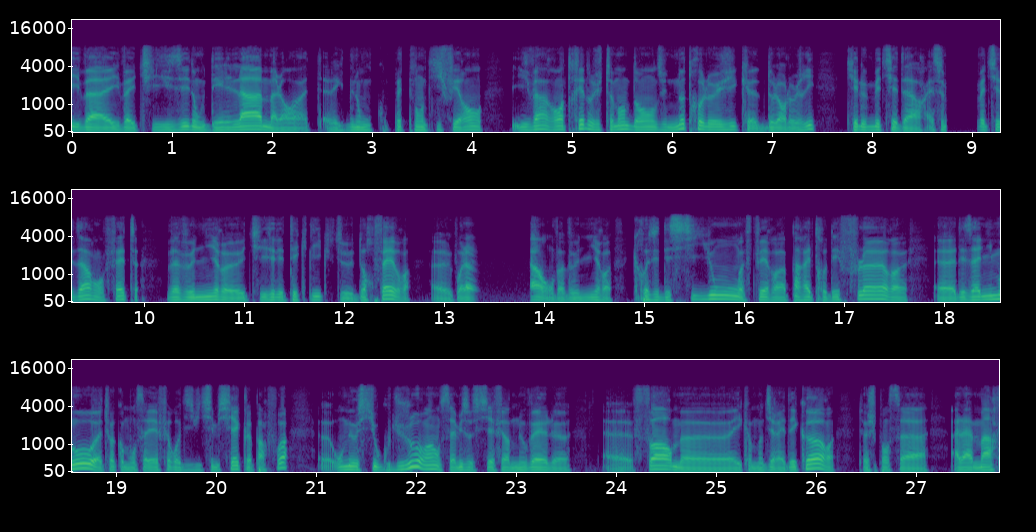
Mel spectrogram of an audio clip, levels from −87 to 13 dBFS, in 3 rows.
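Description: At 8.73 s the speech stalls in a call audio freeze lasting until 9.07 s. The last sound is stretched into a fading buzz for about 320 ms, the final 160 ms of it silent, and the speech then resumes where it left off. Nothing is lost, but the audio is pushed 320 ms later. At 13.23 s a longer 630 ms freeze runs to 13.88 s, held as a decaying buzz throughout. Both are likely packets delayed until the jitter buffer emptied. On a spectrogram each appears as a smeared band of steady harmonics fading out, with a clear vertical gap in the first.

A jitter buffer speed-up follows from 15.95 s to 20.65 s. The receiver trims repeated pitch-period slices to drain its backlog, so the speech plays about 8% fast at unchanged pitch, shedding roughly 0.4 s in total. Two sharper bursts at 116% speed run from 21.21 s to 22.55 s (about 0.2 s removed) and from 24.39 s to 25.26 s (about 0.15 s removed), and sound hurried. 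In the waveform the syllables are compressed in time while harmonic spacing stays put, and the spectrum stops near 8 kHz from the Opus call path.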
